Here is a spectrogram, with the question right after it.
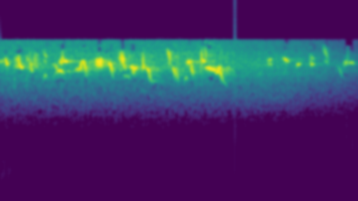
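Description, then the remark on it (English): Dense, continuous chirping and twittering from many small birds in an aviary inside a gallery, quick high-pitched calls overlapping in a busy, steady chorus with no voices. “After several moments of observation in the aviary, it's amusing to note how some of the birds aggressively tear apart pages of the New Yorker”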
